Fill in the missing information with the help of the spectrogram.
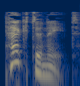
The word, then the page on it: pectinate: British English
